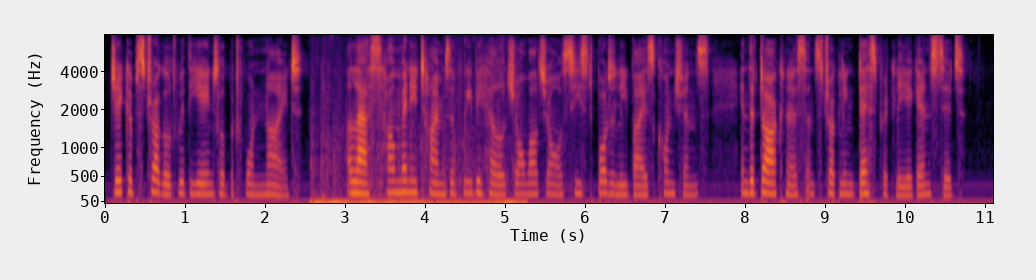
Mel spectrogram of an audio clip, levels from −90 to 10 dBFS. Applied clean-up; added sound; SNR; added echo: none; Livestock, farm animals, working animals; 1 dB; none.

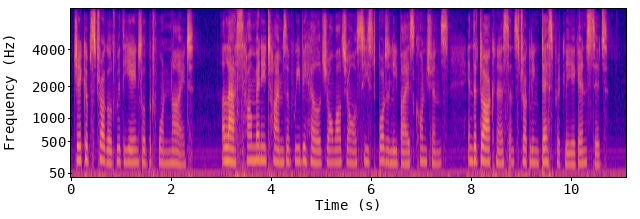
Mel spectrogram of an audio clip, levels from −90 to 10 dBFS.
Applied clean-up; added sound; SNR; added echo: none; none; none; none.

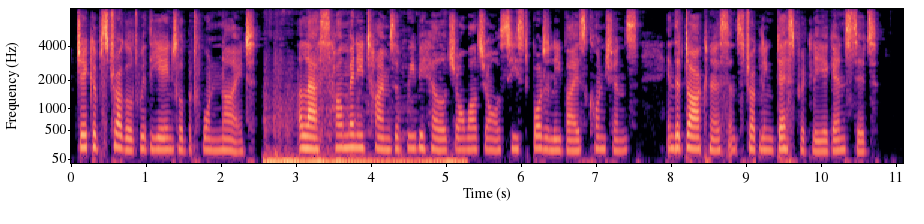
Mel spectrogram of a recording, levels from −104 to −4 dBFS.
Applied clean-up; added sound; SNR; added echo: classical method Wiener filter.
